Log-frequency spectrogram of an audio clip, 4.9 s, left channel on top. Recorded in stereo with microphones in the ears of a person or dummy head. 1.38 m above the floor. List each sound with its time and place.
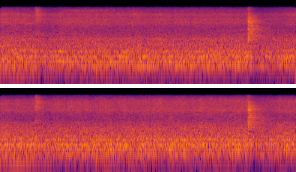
0.6 s a dropped coin: 25° right (ahead or behind), 1.5 m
